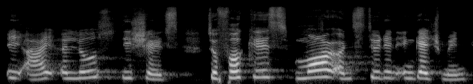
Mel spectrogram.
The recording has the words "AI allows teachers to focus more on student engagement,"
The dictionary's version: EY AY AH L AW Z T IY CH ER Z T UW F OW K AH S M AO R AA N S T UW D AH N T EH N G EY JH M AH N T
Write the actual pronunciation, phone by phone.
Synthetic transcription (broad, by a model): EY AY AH L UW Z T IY SH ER S T UW F OW K AH S M AO R AA N S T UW D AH N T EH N G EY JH M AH N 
